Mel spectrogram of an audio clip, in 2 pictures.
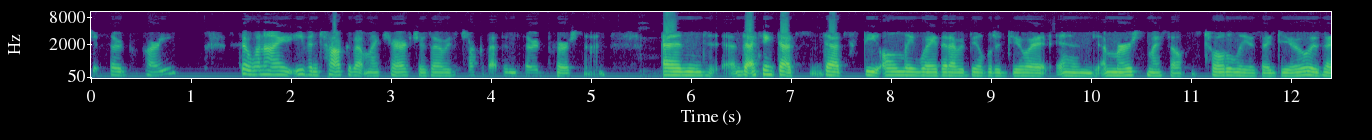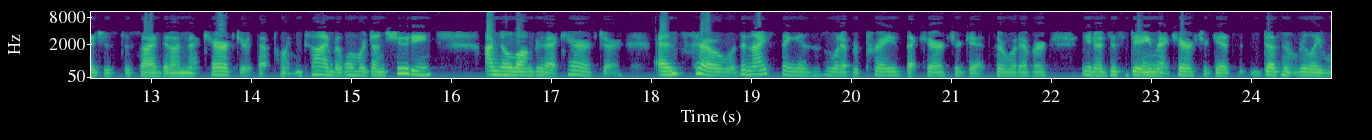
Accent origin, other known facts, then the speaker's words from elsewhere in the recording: Burbank, California, United States; when I was a little kid, I grew up in Burbank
